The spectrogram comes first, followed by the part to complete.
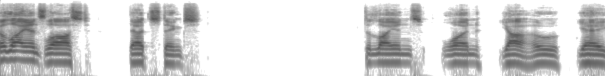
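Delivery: put-on deadpan, flat and emotionless, zero feeling. Mocking fans who show no feeling about the game: mock emotionless voice. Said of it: "I have zero emotion".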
